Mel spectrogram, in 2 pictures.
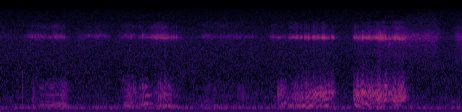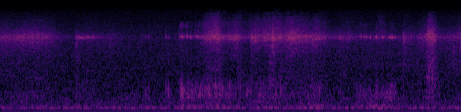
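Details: Snoring (owner jokes baby or pig): repeated soft snuffling snores with faint whistling through the nose over a steady room hum.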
